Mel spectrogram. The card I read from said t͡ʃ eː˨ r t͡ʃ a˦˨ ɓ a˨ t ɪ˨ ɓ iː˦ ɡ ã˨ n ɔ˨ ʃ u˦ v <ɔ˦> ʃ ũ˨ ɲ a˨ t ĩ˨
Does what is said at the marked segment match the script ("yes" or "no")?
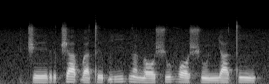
no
